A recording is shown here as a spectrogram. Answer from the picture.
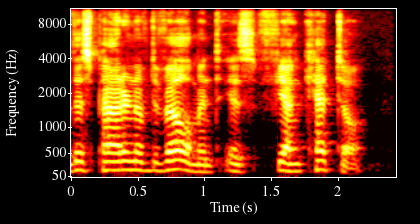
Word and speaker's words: fianchetto: is developed to B7 or G7 the proper pronunciation for this pattern of development is fianchetto fianchetto is an Italian word that means little flank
